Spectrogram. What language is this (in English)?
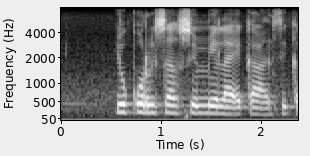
Tsonga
